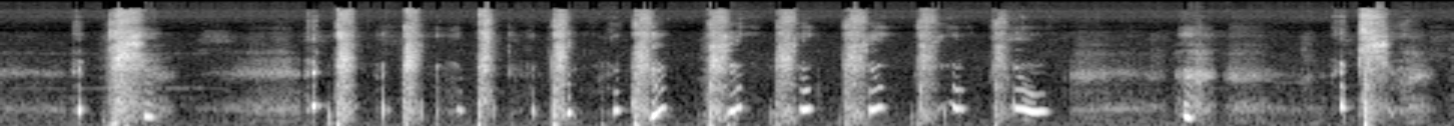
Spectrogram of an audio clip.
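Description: A rapid run of about a dozen short, voiced sneezes in under ten seconds, a sneezing fit linked to allergies.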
